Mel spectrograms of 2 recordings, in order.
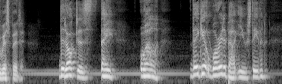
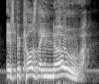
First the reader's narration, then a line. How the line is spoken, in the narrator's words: Stephen exclaimed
